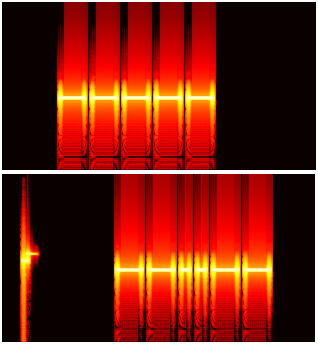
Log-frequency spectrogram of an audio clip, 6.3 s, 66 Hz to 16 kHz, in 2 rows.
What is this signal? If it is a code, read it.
Morse code, heard as a keyed tone, about 15 wpm, 700 Hz. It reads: 0 ,
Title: Single Character (Letter:Number:Punctuation:Prosign) Alt 15wpm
